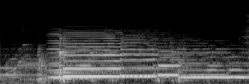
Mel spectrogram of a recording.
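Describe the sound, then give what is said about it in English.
Electric guitar, a 1952 Telecaster played through an amplifier with distortion, rings out a few sustained notes in turn, each bright and rich in overtones, with no talk over the playing. “So can we hear the amp distortion, or is that is that crazy loud or something?”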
